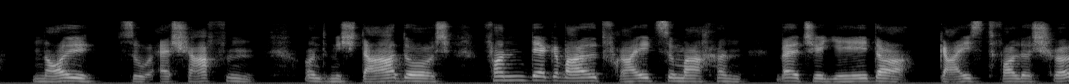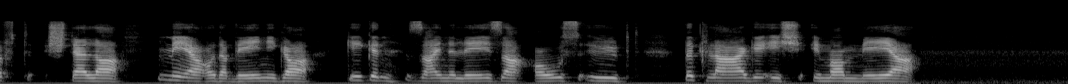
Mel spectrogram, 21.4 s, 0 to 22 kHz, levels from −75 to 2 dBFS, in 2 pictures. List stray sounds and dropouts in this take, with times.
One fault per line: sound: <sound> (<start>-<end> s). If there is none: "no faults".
no faults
